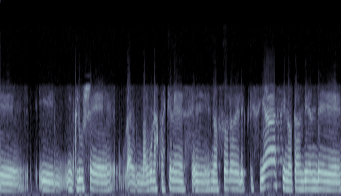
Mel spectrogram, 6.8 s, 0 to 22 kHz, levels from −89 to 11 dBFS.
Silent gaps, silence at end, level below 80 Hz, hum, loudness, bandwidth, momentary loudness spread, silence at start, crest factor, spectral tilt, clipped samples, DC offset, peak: none; 0 s; -54 dBFS; none; -20 LUFS; 4.1 kHz; 5 LU; 0 s; 12 dB; -9.5 dB/octave; under 0.1%; under 0.1%; -8 dBFS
